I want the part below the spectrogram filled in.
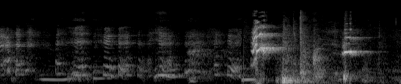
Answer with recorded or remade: recorded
